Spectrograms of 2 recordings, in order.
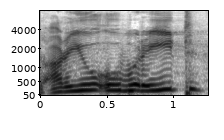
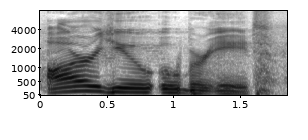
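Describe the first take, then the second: First: Put-on high Indian accent, rising question; delivery guy Indian accent. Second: Put-on slow drawn-out Indian accent, falling; slower delivery guy accent. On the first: Comic asks the customer in a put-on Indian accent. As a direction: mimic the delivery driver checking your name. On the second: Comic repeats the driver's question in a slow Indian accent. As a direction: repeat the question slowly, savouring it.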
